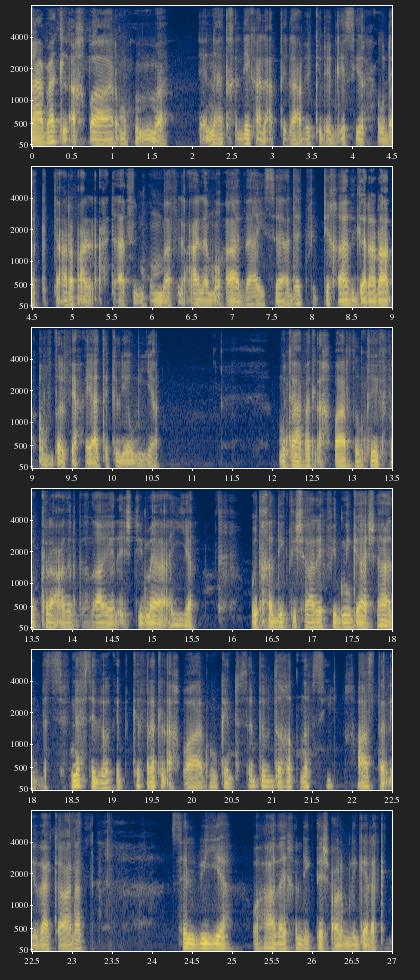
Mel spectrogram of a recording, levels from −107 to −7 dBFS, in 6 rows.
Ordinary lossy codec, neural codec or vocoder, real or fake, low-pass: none; none; real; none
